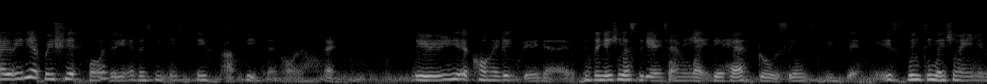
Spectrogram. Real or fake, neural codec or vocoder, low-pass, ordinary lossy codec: fake; codec, 16 kHz, 0.5 kbps, FreqCodec, larger model; 7.2 kHz; Opus, 32 kbps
